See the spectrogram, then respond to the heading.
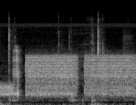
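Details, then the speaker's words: HF ham receiver with the generator and everything else off: steady even hiss across the band with two brief dropouts and no buzz or whine, the normal neighbourhood noise floor. "Okay, everything is now off. So, this is just the noise that's uh in my neighborhood, which is usually not bad."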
